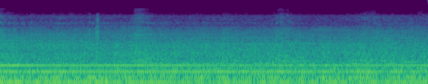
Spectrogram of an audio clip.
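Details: Samsung front-load washer on spin: deep steady rumble with a heavy thump about every two seconds as the drum turns, a broken spider arm letting the drum bang; fix is spider arm replacement.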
